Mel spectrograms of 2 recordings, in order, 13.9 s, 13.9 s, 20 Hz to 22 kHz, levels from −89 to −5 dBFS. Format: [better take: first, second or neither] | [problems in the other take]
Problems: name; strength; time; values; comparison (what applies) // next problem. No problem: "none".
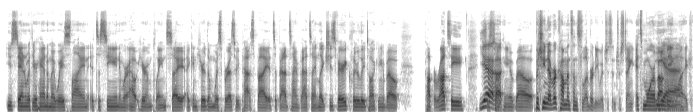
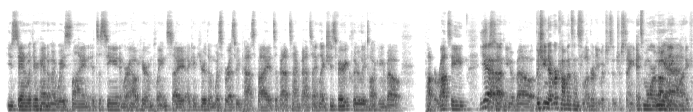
first | off-mic speech; far // room echo; very slight; dies away in 0.2 s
